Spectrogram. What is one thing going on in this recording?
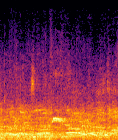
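A referee's whistle gives a short, sharp blast.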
